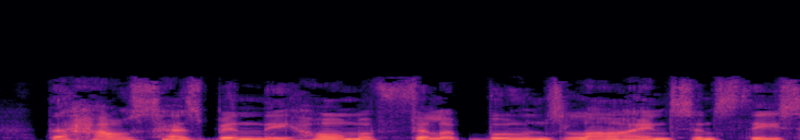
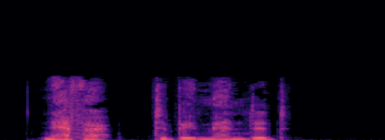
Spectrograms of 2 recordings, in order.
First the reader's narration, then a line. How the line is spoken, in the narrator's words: she whispered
